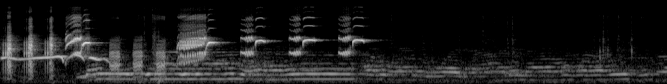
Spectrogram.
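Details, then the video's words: Starling song used to lure another bird into nodding: harsh squawks and a long steady whistle open, then a raspy burst and four quick hooked chirps, over a low steady humming tone that lingers as the calls fade. "Burung jalak memancing mangguk mangguk"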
